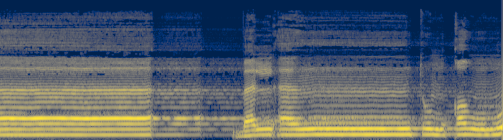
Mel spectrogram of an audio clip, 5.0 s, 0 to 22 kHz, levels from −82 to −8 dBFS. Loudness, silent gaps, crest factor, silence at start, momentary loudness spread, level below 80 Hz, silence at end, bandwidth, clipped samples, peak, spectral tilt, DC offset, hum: -13 LUFS; none; 10 dB; 0 s; 11 LU; -58 dBFS; 0 s; 14.5 kHz; under 0.1%; -2 dBFS; -7 dB/octave; under 0.1%; none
